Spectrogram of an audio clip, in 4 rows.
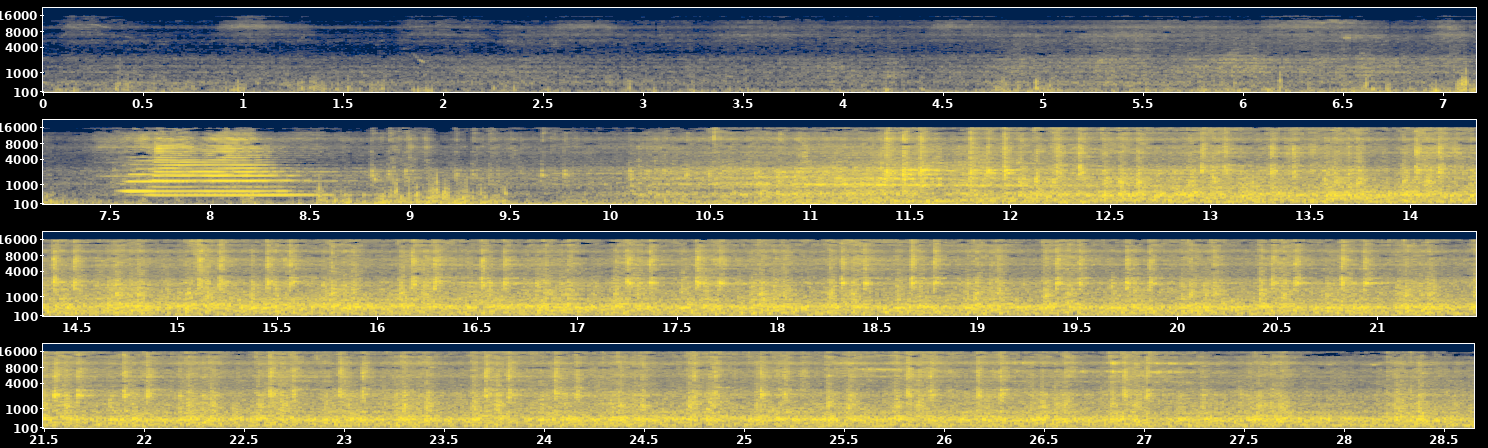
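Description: Vietnam Railways D19E diesel-electric locomotive approaching with a faint rumble, sounding its horn once for about a second, then passing close with a train in tow: a loud steady rumble of the engine and wheels with rapid clickety-clack over the rails.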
